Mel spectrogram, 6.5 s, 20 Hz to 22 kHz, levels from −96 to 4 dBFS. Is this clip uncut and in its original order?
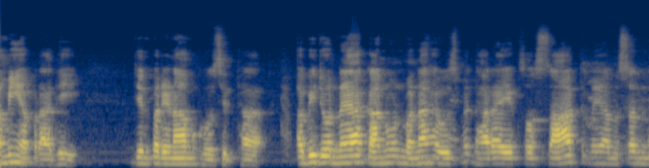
no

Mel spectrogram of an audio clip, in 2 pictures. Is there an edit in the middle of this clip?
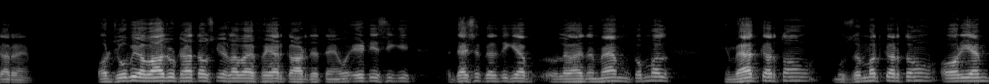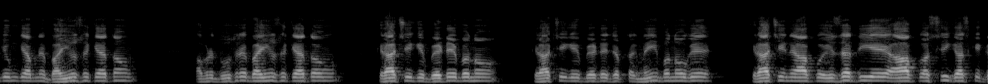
no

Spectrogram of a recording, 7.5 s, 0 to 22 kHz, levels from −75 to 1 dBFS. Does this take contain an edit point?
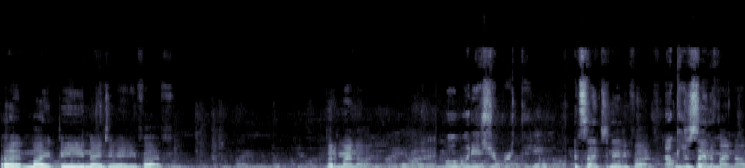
yes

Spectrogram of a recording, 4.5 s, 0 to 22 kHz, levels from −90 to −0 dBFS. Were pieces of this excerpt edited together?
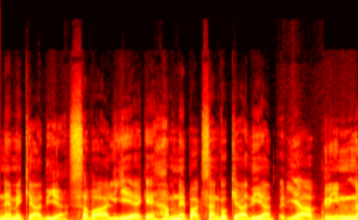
yes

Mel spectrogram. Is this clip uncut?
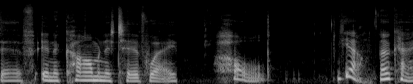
no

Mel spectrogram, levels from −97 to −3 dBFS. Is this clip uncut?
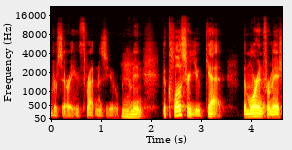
yes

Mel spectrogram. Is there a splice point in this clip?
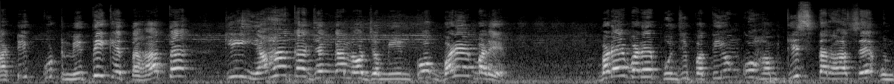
no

